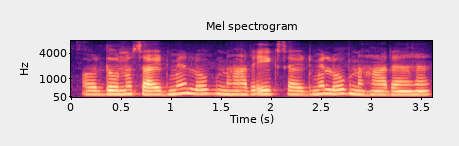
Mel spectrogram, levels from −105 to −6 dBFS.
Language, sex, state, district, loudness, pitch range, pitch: Hindi, female, Chhattisgarh, Raipur, -16 LUFS, 180-205 Hz, 195 Hz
